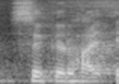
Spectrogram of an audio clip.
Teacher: It's almost as if there's a little vowel between the C and the R. There isn't actually, but it's sort of in between.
